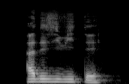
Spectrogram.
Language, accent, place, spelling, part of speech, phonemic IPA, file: French, France, Lyon, adhésivité, noun, /a.de.zi.vi.te/, LL-Q150 (fra)-adhésivité.wav
- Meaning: adhesivity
